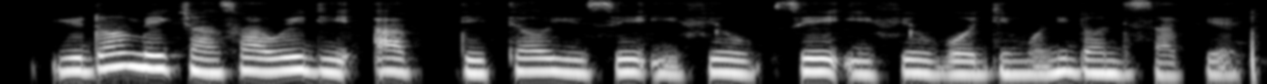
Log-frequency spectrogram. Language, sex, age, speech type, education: Nigerian Pidgin, male, 30-45, spontaneous, tertiary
